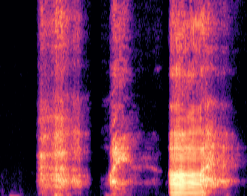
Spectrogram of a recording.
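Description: Three heavy breaths right up against the microphone, short bursts of airy noise, with the last one stretching into a long, voiced sigh. No talking.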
